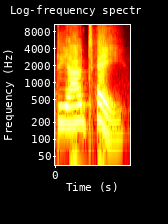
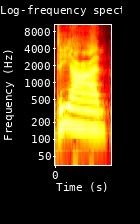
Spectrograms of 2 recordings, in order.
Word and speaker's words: Deontray: On Monday morning, Deontray Deontray, not Deonte. Not Deon, but Deontray.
